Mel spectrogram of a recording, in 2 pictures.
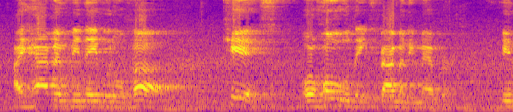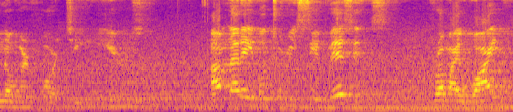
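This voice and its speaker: A man giving a dramatic reading as a despairing middle-aged prisoner, with grave, measured phrasing. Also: a little high, lightly acted. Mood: bleak, weary. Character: despairing man of forty-three imprisoned in solitary confinement. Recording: echoey, noisy room from far off.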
